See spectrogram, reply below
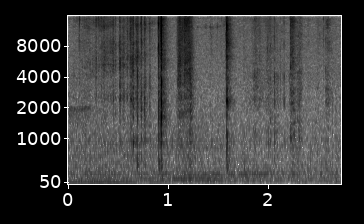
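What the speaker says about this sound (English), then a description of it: "just going to cut this down because it's a little bit long for that page" Scissors cutting paper down to size for a journal page: a few quiet, crisp snips spaced apart with soft paper rustling between them, close and alone.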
